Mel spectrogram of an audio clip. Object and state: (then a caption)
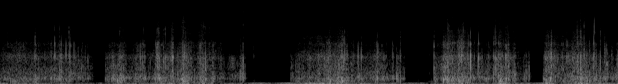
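Raw pine nuts stirred in a wooden bowl. Two wooden chopsticks stir and poke through a small wooden bowl heaped full of shelled raw pine nuts, with two black microphones buried in the pile so the nuts also rub against them. Dense, close crunchy rustling and scratching comes in bursts, with brief near-silent pauses around the 1, 2.5, 4.2 and 5.4 second marks.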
